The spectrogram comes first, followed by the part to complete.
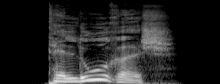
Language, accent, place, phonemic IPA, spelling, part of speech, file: German, Germany, Berlin, /ˌtɛˈluːʁɪʃ/, tellurisch, adjective, De-tellurisch.ogg
- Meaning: tellurian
